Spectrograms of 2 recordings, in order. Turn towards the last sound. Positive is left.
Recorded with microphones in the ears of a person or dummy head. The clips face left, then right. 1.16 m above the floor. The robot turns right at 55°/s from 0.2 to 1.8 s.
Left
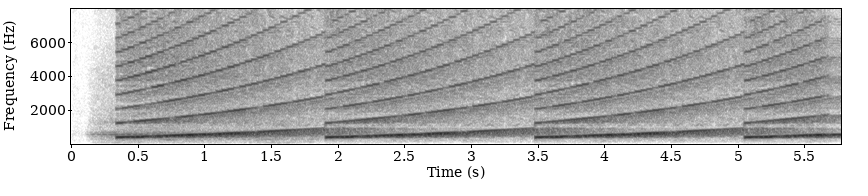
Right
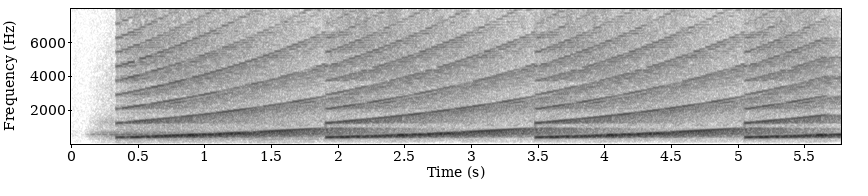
turn(degrees=95)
